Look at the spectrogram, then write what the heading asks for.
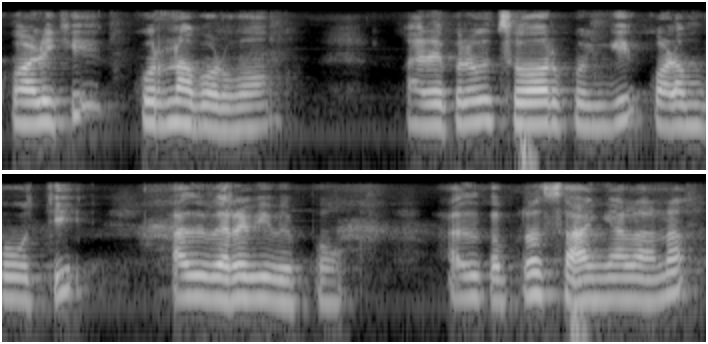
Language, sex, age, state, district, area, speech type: Tamil, female, 60+, Tamil Nadu, Thoothukudi, rural, spontaneous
